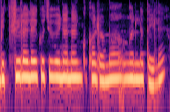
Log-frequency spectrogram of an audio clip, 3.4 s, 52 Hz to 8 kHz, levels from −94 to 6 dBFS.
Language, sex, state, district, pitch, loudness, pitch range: Wancho, female, Arunachal Pradesh, Longding, 240 Hz, -11 LUFS, 230-255 Hz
